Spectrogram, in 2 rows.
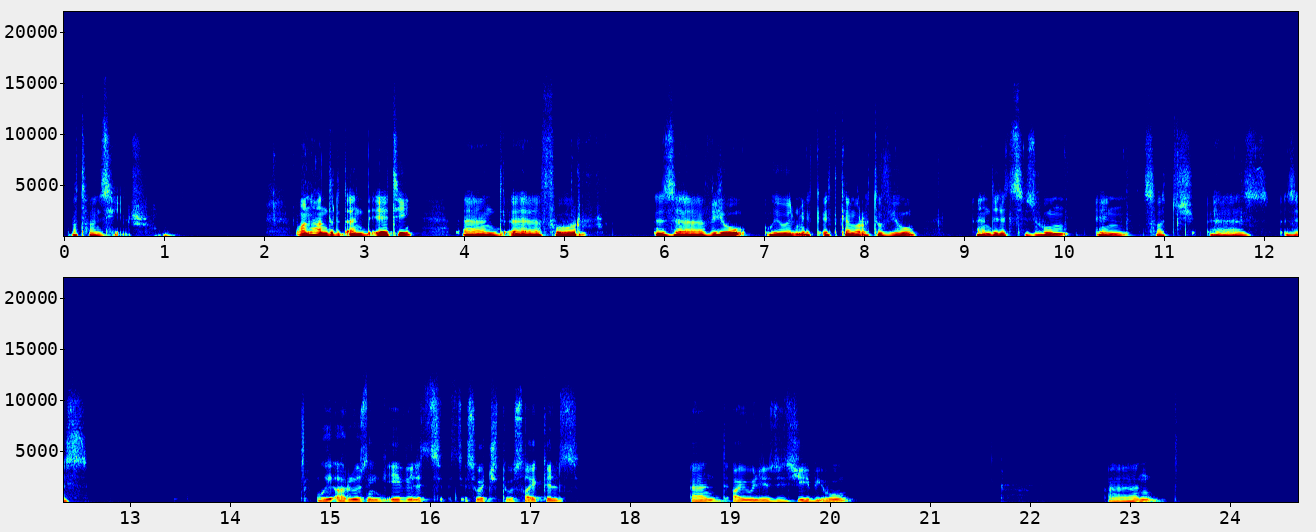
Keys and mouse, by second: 0.1-2.9 drag, 4.3 b, 5.3 n, 6.7-7.5 drag, 8.1 alt+n, 8.2-8.7 alt+shift+middle drag, 8.9-9.3 ctrl+alt+middle drag, 9.5-9.9 alt+shift+middle drag, 10.1 ctrl+middle click, 10.7 shift+middle click, 11.2 ctrl+middle click, 11.9 alt+shift+middle click, 13.1-17.7 drag, 18.6-19.6 drag.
